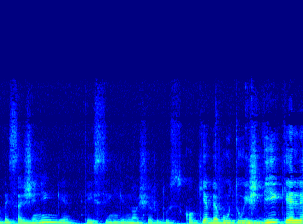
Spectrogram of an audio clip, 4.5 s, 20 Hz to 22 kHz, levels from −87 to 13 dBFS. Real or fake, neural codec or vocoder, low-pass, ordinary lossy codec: real; none; 14.4 kHz; AAC, 96 kbps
